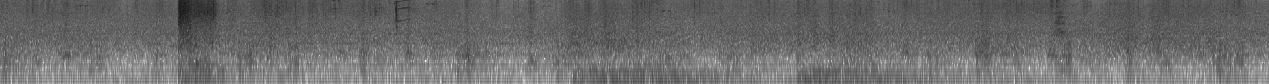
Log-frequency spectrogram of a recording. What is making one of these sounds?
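Wooden debris cracks and clatters as it breaks apart.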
